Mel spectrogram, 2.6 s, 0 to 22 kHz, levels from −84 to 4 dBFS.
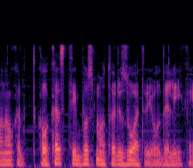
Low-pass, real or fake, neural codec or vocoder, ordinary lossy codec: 7.2 kHz; real; none; MP3, 96 kbps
